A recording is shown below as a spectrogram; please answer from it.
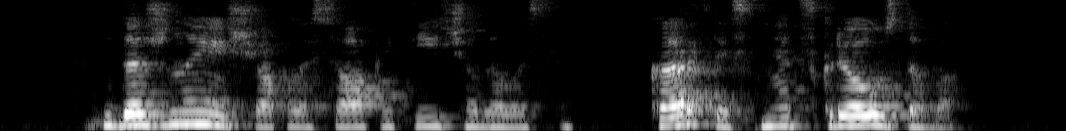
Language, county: Lithuanian, Utena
